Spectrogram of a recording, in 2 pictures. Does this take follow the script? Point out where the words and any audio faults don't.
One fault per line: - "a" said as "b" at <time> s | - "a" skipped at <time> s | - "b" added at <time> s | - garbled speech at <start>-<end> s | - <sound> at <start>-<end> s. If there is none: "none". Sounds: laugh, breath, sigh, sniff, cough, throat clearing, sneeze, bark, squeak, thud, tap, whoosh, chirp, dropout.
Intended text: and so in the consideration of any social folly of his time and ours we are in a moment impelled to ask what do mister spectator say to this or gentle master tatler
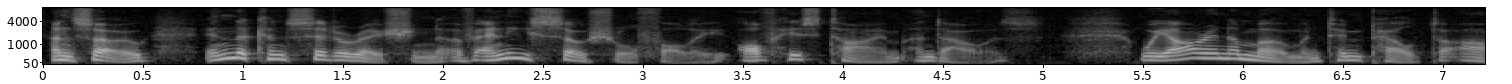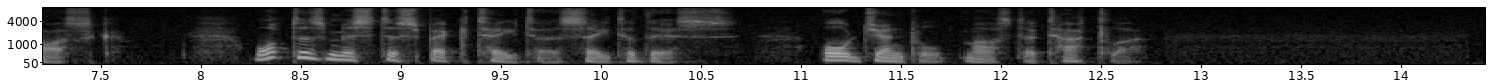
- "do" said as "does" at 8.4 s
